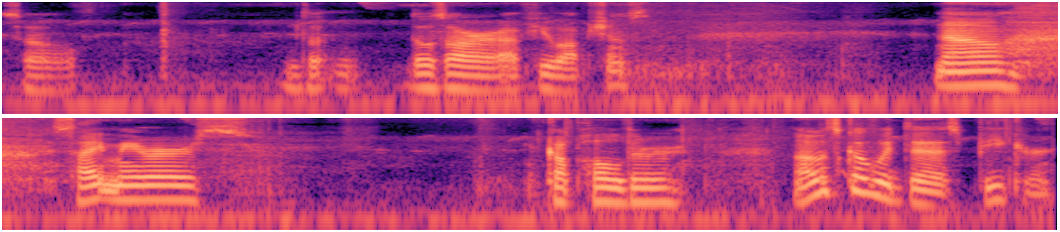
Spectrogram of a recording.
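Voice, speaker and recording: Speaking with a non-native accent, a man goes at a very slow pace with long, frequent pauses. The recording is very clean, with a silent background. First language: not English. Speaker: DIY car vlogger. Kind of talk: tutorial. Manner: halting; casual.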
